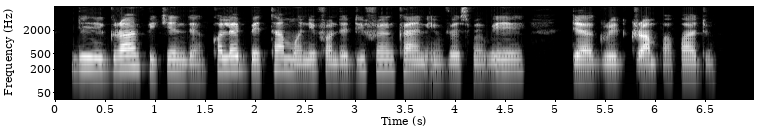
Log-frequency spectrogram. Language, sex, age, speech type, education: Nigerian Pidgin, female, 15-29, spontaneous, tertiary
